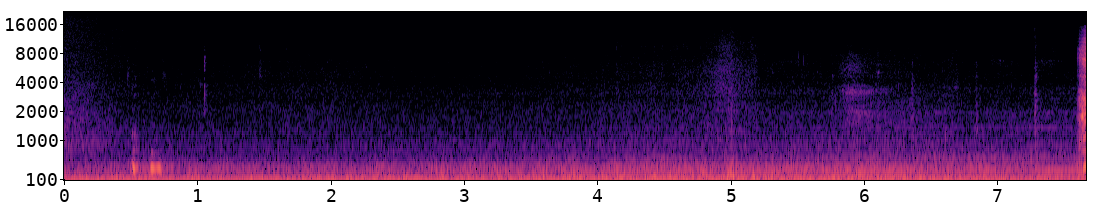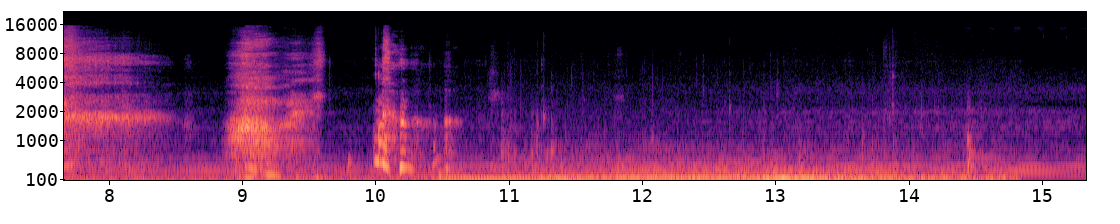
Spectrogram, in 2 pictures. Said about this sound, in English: My porch door apparently wasn't locked. Oh no. And that gust of wind just blew it open.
